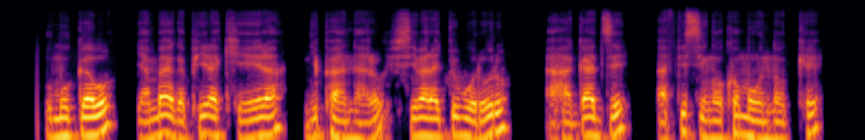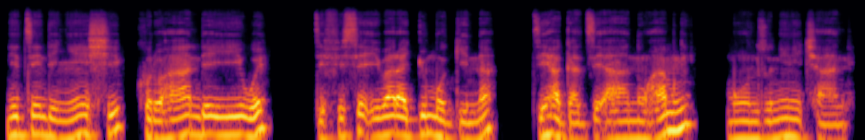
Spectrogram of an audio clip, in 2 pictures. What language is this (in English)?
Rundi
